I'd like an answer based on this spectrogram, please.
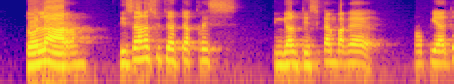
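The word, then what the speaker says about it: QRIS: Dan alhamdulillah ee karya anak bangsa kita menciptakan kris bukan quiris atau kris. Jadi bacanya kris memang kris ini ee Amerika itu sampai marah ya karena apa visanya mereka ee dengan mastercloud-nya itu tersaingi.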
